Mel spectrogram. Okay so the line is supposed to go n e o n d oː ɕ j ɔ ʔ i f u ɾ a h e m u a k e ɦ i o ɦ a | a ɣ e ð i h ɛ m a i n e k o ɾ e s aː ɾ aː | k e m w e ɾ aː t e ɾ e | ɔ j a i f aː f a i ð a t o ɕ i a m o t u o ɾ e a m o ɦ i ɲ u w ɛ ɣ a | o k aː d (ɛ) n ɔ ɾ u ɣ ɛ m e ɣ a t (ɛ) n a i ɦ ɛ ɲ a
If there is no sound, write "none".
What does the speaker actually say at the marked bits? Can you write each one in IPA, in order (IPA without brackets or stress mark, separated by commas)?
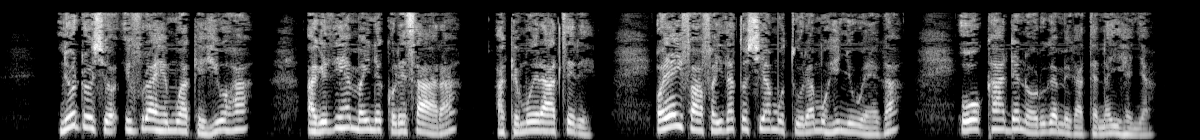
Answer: ɛ, ɛ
